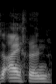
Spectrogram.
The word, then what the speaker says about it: Pygrunn: And the nice thing, of course, is Pygrunn rhymes with Nijbegun.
